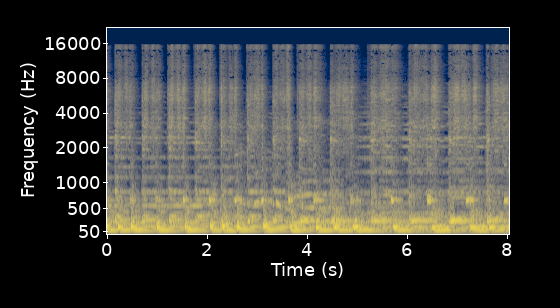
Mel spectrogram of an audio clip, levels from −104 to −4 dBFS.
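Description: At 4.16 s the pace drops abruptly and stays slow to the end: a time-stretched section running at roughly two-thirds speed (0.673×) with the pitch unchanged. The likely cause is software stretching the audio to fill a length by repeating short pieces, which makes it drag. On a spectrogram, harmonic lines keep their frequencies but events spread wider in time; the waveform shows drawn-out envelopes.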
